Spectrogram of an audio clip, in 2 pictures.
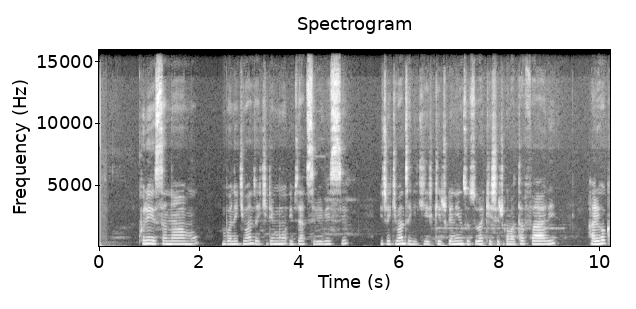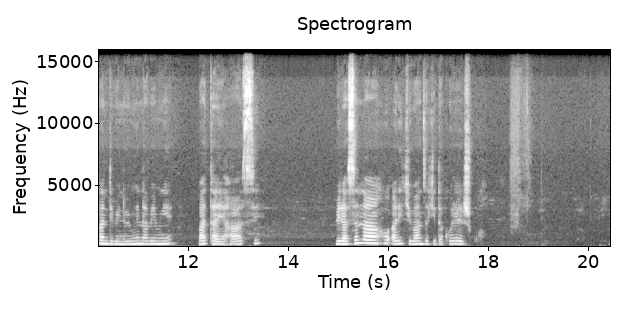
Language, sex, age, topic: Rundi, female, 18-24, agriculture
